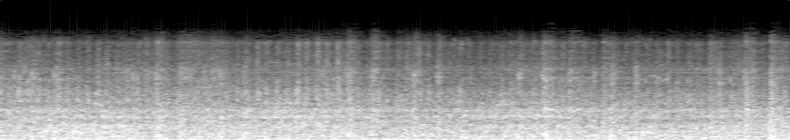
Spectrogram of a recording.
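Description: Narrow-gauge train carriage rolling along the track: a steady rumble of wheels on rails with scattered light clicks, heard close up with wind on the microphone.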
